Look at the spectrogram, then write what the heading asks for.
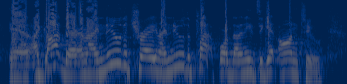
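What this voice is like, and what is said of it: Canadian accent. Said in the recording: “my very Canadian accent”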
